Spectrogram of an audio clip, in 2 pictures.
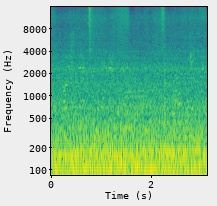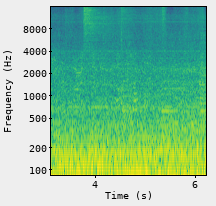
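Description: Boeing 787-8 jet engines running at takeoff power, heard from a window seat inside the cabin: a loud, steady, deep roar with runway rumble as the airliner accelerates down the runway.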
